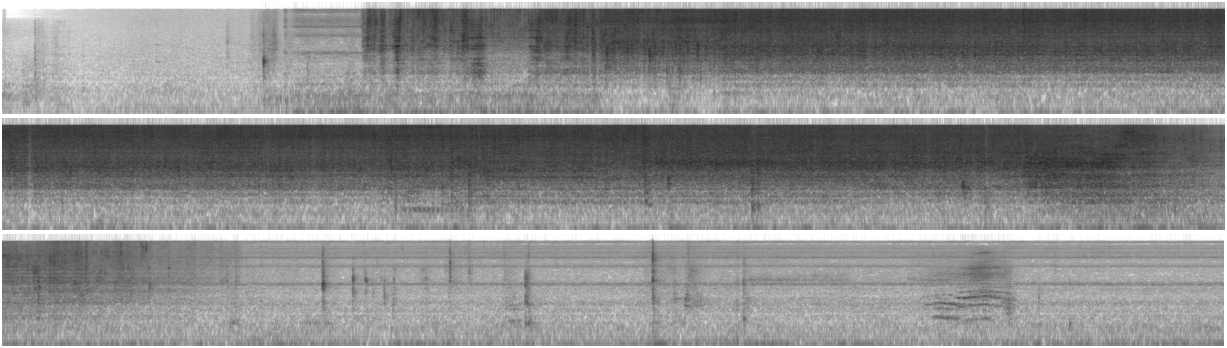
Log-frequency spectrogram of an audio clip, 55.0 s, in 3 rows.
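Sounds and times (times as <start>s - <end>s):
ribs sizzling in hot oil: 5.4s - 40.0s.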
